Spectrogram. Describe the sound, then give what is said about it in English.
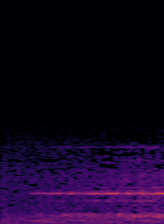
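A telephone rings with a steady, continuous electronic tone over a faint hiss, lasting a moment at moderate volume with no voices present, a call from Commissioner Merrick to Moran in The Green Hornet radio drama. “He should be making several phone calls right about now.”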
